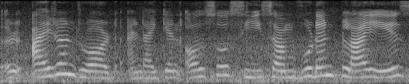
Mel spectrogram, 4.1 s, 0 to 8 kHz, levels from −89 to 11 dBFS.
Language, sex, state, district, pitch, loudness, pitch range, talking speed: English, female, Punjab, Kapurthala, 245 Hz, -17 LUFS, 235-285 Hz, 145 wpm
